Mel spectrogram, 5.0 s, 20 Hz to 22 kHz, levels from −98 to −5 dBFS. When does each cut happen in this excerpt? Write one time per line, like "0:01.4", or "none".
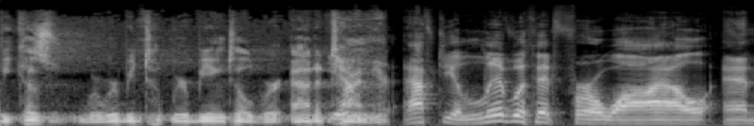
0:02.5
